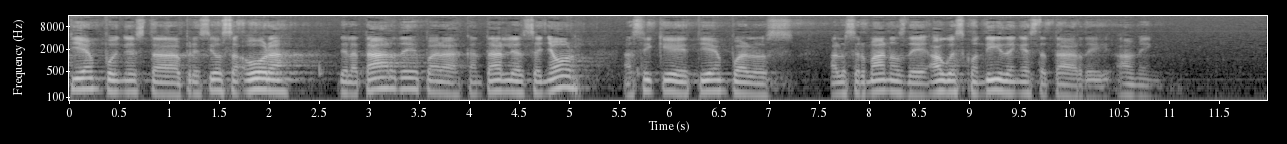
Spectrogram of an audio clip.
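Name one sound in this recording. A man speaks with animation through a loudspeaker.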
